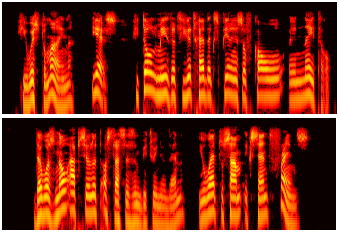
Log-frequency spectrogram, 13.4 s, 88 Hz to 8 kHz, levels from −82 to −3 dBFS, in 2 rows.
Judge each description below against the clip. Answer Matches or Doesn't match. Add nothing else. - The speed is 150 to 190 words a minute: Doesn't match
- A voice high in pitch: Doesn't match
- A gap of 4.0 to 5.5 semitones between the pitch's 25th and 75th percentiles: Matches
